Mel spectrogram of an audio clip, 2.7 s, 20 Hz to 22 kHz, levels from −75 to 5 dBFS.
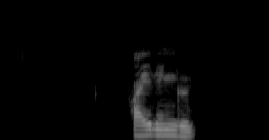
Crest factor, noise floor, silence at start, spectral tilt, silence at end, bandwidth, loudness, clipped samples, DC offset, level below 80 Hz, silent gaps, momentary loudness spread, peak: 22 dB; -77 dBFS; 1.3 s; -4.5 dB/octave; 0.75 s; 7.4 kHz; -38 LUFS; under 0.1%; under 0.1%; -82 dBFS; none; 8 LU; -20 dBFS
